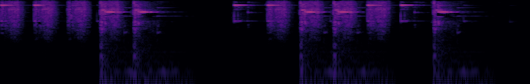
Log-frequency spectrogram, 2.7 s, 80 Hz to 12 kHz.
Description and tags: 90 Atomik standard percussion 04
standard lofi hiphop percussion
percussion, free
